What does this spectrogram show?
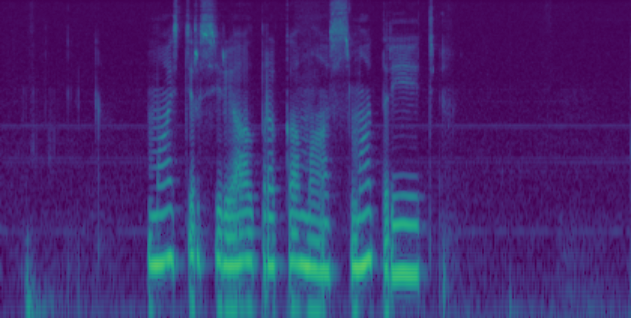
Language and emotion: Russian, sad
